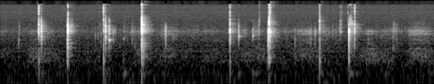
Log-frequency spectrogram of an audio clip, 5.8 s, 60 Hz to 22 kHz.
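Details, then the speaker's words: Triumph T120R oil pump, cleaned during a crankshaft oil seal change after the oil light flashed at tickover when hot: light irregular dry ticks as the pump is shaken, check valve balls rattling freely; suction and no-leak tests show it is fine. "And then you can hear the little balls in them ones. You'll hear them go."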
